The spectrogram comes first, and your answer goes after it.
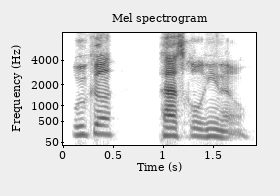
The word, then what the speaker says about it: Luca Pasqualino: His name is pronounced Luca Pasqualino.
